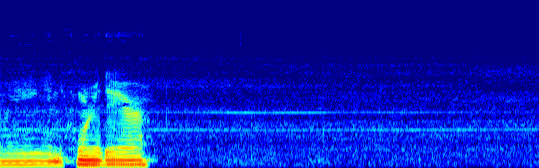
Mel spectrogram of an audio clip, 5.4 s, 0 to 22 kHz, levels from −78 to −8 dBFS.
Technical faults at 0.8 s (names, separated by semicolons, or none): none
